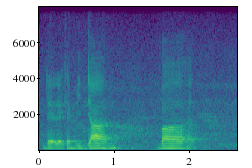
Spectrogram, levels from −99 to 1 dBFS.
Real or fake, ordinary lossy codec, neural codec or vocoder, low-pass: real; none; none; none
